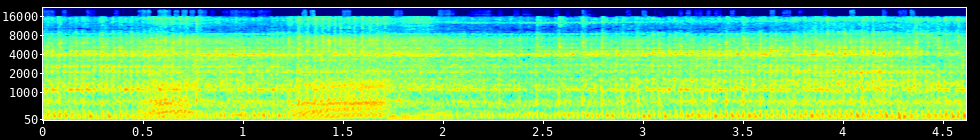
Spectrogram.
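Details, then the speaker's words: 80cc Chinese two-stroke motorized bicycle engine with ongoing carburetor problems, running cold. It revs unevenly, sagging and stumbling under throttle; it bogs while cold and runs rough however rich it is set, though better than before. Cause not confirmed. "No matter how rich I get, it doesn't seem to run right. But it's running better than it was, as you can"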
